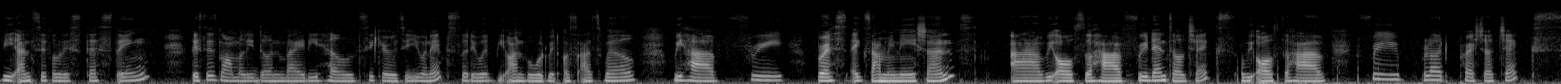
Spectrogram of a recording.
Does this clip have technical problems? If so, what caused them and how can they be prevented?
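Yes. A train of clicks runs from 11.98 to 13.99 s: around ten sharp, near-identical pulses at a regular 5 per second, each peaking about as loud as the surrounding sound, so they tick clearly over it. The even spacing and repeated shape point to something injecting pulses into the signal path, likely electrical interference from nearby equipment or a faulty connection or power supply. Keep noisy devices and their cables away from the recording chain and use a stable, properly powered interface.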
